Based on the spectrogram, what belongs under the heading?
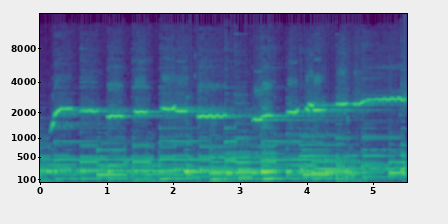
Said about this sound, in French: Mais qu'as-tu donc, ma fille, à siffler, siffler ainsi? J'aime mieux siffler pour un homme que pour mes brebis.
